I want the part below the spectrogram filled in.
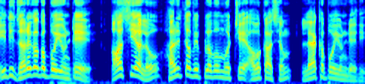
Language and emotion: Telugu, neutral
